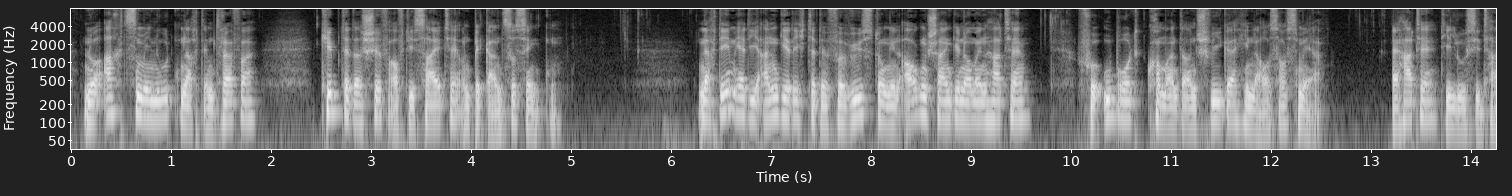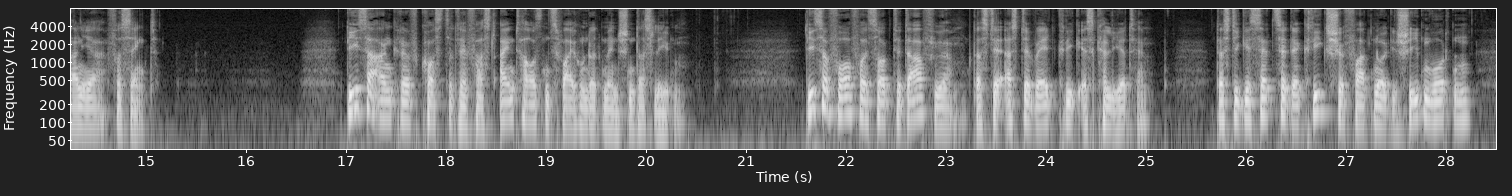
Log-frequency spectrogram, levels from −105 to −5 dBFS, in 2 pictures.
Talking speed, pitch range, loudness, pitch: 130 wpm, 95-120 Hz, -23 LUFS, 110 Hz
